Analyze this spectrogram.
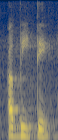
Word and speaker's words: habiter: So you should not pronounce the H, that is a mute vowel. So you have to pronounce habiter.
